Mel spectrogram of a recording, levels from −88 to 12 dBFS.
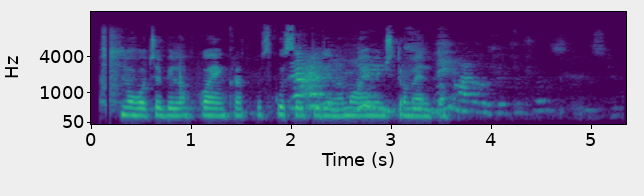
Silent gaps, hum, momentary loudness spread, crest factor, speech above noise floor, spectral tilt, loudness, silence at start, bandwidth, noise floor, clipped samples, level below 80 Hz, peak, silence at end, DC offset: none; none; 11 LU; 18 dB; 34 dB; -4 dB/octave; -27 LUFS; 0.1 s; 11 kHz; -61 dBFS; under 0.1%; -80 dBFS; -10 dBFS; 0.85 s; under 0.1%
